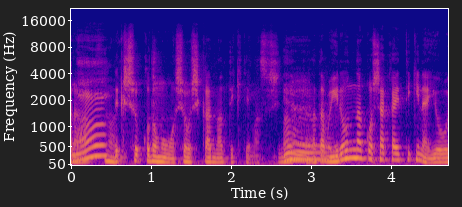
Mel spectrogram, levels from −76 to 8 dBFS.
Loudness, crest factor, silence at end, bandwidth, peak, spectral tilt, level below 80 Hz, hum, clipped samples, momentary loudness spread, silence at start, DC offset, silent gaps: -21 LUFS; 14 dB; 0 s; 15 kHz; -6 dBFS; -6.5 dB/octave; -48 dBFS; none; under 0.1%; 10 LU; 0 s; under 0.1%; none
